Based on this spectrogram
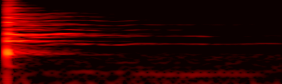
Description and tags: A little hit to a metalic water boiler. Funny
